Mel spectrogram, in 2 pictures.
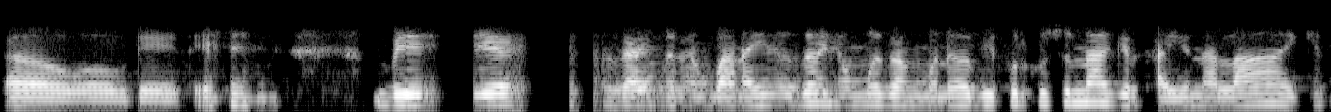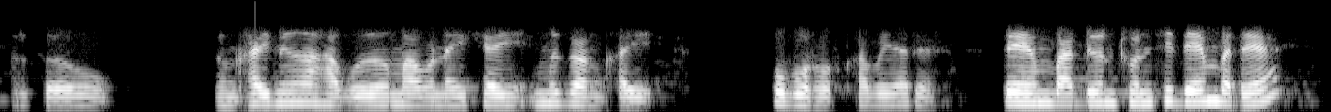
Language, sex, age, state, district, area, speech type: Bodo, female, 30-45, Assam, Kokrajhar, rural, conversation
